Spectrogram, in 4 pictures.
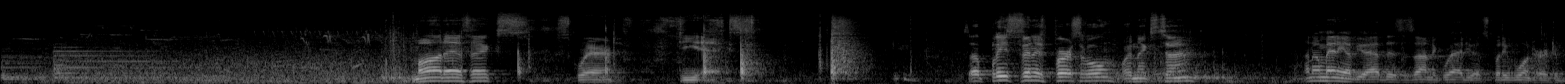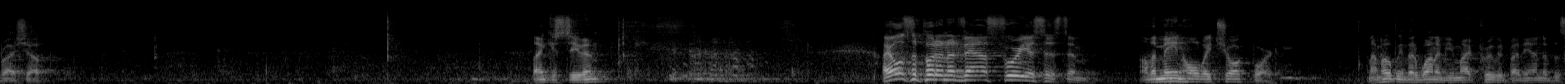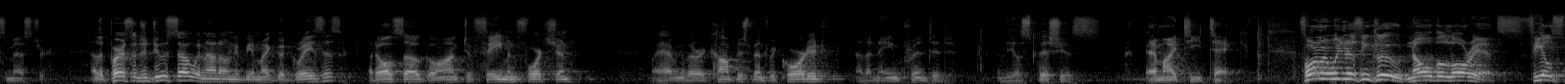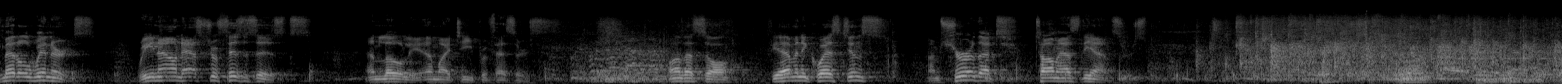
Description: On this page, I have only 5 sequence examples taken from actual movies.
The end of a linear algebra lecture with the announcement of a contest.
